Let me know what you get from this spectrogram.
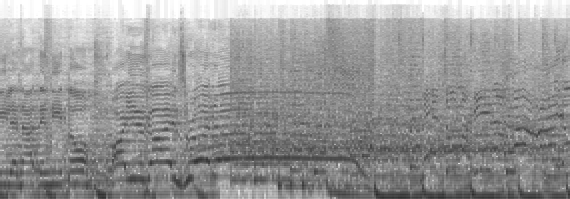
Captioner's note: audience cheering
